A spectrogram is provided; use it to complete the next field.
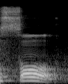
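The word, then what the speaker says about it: ص: Ketika berharokat baris atas dibaca bukan sa tapi su.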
